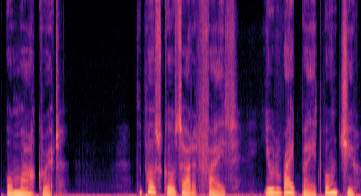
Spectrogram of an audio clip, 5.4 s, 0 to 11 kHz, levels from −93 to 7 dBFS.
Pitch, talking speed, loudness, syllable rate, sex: 205 Hz, 155 wpm, -16 LUFS, 4.9 syllables/s, female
